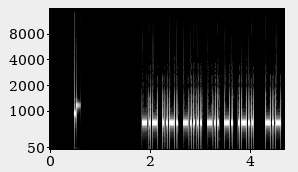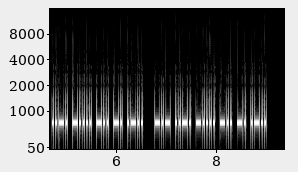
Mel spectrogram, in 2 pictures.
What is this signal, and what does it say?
Morse code, heard as a keyed tone, about 34 wpm, 700 Hz. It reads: KF6DNL KF6DNL KF6DNL
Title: USA Call Signs Repeated 3x 35wpm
